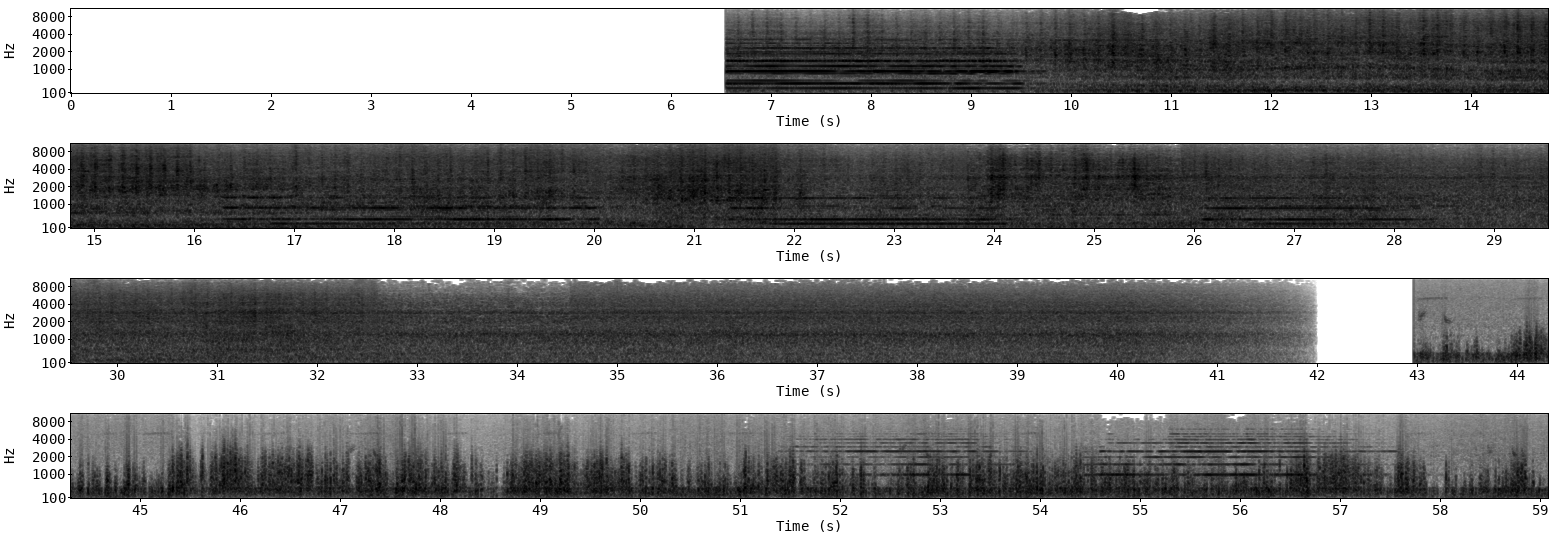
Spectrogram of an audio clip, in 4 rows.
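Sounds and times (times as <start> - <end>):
locomotive horn blasts: 6.6 - 9.8, 16.2 - 20.2, 21.2 - 24.6, 26.0 - 28.7, 51.4 - 57.8
locomotive engine rumble: 6.7 - 41.0
wheels clattering on rails: 8.0 - 22.4, 23.6 - 34.3.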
